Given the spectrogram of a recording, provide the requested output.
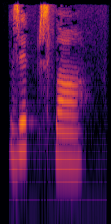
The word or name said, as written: zipfs law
